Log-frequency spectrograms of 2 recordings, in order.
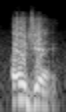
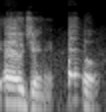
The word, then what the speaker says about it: OJ: Not Orenthal. OJ. And OJ. The emphasis is on the OJ.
